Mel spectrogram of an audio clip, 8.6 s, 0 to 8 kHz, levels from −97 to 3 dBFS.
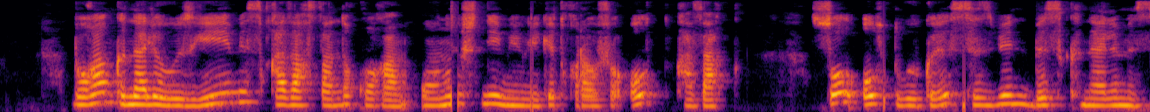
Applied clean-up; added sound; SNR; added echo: none; none; none; none.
